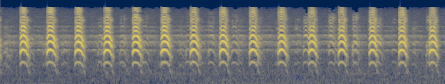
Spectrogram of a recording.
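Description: A southern lapwing gives a fast, steady series of loud, harsh, arched notes, about three or four per second, with nothing else clearly heard.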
